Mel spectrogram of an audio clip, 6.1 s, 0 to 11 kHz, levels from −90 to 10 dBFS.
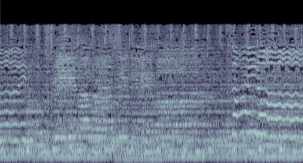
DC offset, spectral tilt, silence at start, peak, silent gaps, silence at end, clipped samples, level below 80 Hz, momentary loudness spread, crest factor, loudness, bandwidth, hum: under 0.1%; -3.5 dB/octave; 0 s; 0 dBFS; none; 0 s; under 0.1%; -32 dBFS; 8 LU; 16 dB; -15 LUFS; 7.4 kHz; none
